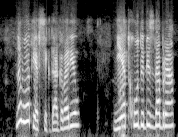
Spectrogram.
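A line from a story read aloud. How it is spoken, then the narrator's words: Old man's wry snort. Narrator (Russian): хмыкнул старик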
